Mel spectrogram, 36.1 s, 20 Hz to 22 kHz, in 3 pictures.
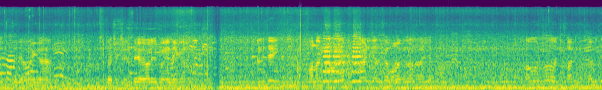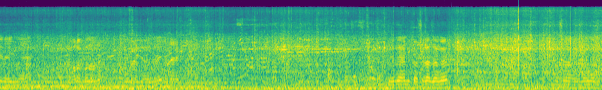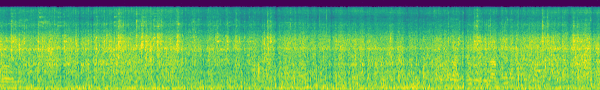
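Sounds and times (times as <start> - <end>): bus engine running: 0.0 - 36.0
voices: 0.0 - 36.0.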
